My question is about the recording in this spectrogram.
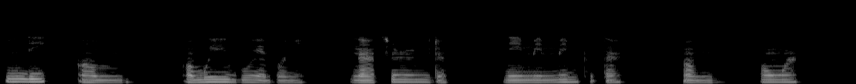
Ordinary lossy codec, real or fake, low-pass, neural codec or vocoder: none; real; 3.6 kHz; none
